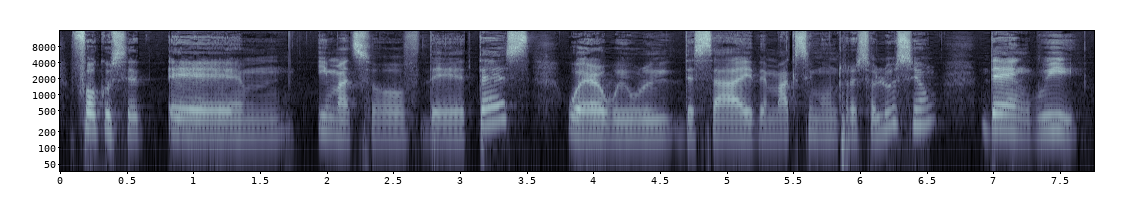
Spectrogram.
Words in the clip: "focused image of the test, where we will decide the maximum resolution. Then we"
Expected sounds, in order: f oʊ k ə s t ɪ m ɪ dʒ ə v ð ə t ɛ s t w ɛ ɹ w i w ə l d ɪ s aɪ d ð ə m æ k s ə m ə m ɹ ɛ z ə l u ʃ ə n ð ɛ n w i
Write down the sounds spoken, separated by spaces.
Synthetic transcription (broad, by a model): f oʊ k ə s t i m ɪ tʃ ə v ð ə t ɛ s t w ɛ ɹ w i w ə l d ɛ s aɪ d ð ə m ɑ k s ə m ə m ɹ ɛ s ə l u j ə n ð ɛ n w i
